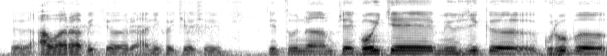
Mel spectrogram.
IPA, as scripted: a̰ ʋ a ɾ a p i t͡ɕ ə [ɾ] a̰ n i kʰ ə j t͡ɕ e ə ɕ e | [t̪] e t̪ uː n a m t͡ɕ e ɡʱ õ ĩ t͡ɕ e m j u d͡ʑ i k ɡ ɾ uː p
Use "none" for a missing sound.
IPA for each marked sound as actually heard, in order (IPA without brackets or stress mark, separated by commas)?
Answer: ɾ, t̪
